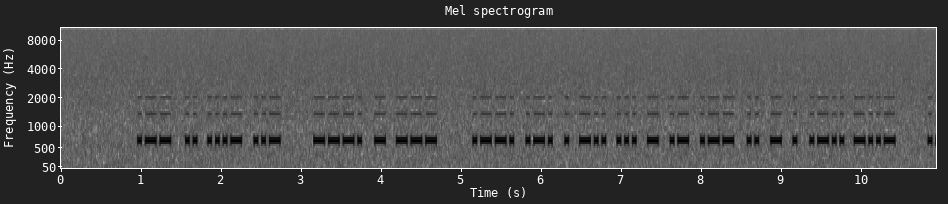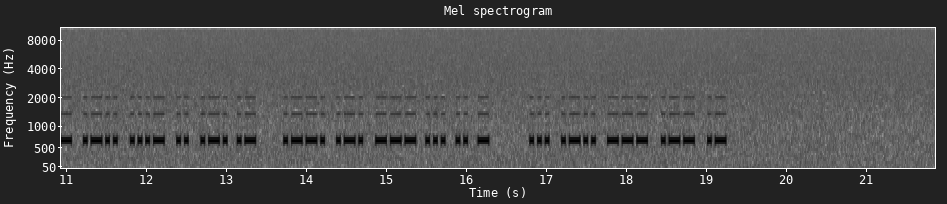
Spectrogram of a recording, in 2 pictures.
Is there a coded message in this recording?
Yes: Morse code (Russian alphabet) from 0.9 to 19.3 s, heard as a keyed tone, hand-sent with a paddle, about 25 wpm, 670 Hz. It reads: ВИЖУ ЧТО ПРЕДСТАВИТЕЛЬ АЛЖИРА ПРОСИТ СЛОВА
